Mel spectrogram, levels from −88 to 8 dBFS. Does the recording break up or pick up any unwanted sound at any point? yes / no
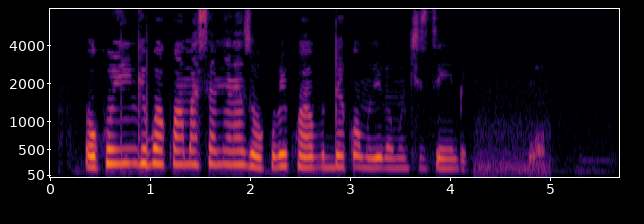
yes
